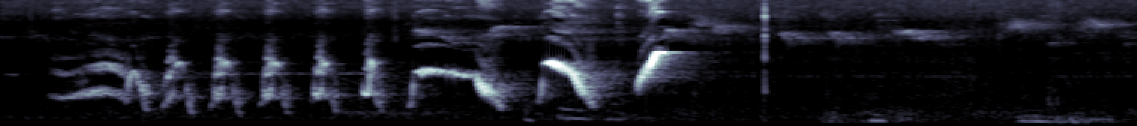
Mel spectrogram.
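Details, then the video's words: Albert's lyrebird, a male, displaying and calling in foliage in Main National Park, Queensland, imitating other birds: a series of loud swooping whistled notes, about two per second, ending in rising slurred whistles. "Albert's lyrebird - displaying and calling"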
